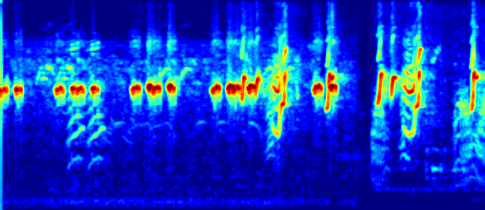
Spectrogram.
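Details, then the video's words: Quail calling in the morning: short, high chirped notes in quick clusters of two or three, followed by sharper, falling notes, over a faint low hum. "batair ki subha ki awaz | batair ki awaz | quail call"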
